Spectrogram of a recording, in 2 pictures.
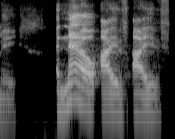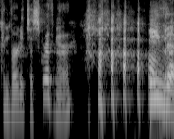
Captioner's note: laughs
